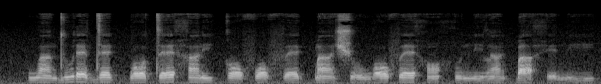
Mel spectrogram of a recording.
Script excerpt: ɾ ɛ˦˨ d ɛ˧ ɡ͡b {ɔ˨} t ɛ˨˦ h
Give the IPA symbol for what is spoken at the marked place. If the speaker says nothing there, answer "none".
ɔ˨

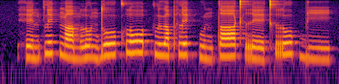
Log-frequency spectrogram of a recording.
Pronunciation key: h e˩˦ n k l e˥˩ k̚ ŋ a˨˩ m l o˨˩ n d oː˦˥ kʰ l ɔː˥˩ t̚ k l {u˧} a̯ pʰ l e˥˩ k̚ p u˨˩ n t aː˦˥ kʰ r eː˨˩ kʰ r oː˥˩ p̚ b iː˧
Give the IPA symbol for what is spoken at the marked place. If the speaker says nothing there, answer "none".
ɯ˧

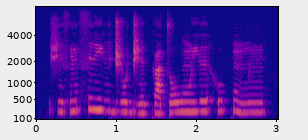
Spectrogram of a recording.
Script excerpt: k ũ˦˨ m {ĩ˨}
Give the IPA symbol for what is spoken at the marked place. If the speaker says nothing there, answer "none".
ĩ˧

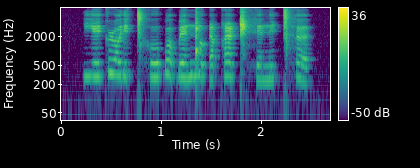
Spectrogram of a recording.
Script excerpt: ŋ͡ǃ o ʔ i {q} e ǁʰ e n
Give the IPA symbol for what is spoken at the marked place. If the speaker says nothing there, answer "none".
q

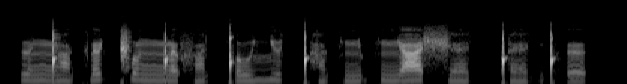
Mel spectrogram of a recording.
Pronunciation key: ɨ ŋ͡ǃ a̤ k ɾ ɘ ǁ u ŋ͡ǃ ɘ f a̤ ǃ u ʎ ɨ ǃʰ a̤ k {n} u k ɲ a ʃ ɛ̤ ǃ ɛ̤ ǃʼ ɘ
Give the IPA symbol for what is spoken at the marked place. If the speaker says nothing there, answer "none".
ɲ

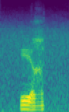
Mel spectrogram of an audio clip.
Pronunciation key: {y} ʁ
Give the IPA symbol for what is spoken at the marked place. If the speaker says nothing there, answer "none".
e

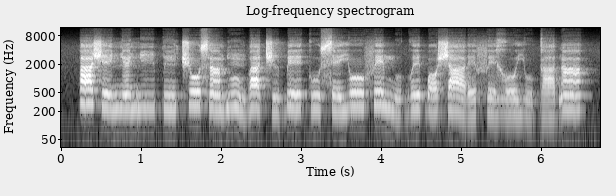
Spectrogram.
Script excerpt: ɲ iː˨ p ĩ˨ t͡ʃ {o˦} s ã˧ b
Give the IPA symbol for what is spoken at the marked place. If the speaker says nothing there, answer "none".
o˦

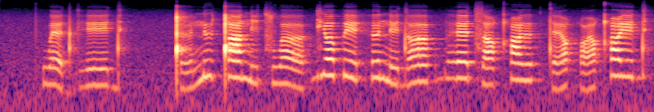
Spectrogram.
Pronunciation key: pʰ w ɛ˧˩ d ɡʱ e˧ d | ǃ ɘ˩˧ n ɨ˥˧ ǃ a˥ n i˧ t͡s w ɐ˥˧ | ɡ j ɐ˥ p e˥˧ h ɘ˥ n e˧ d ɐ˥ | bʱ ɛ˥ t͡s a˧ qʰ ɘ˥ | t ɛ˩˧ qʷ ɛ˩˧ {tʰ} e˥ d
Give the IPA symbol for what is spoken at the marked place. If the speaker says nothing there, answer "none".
qʰ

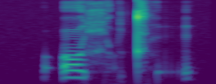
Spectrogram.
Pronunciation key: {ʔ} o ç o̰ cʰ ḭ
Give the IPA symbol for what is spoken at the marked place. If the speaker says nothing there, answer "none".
ʔ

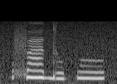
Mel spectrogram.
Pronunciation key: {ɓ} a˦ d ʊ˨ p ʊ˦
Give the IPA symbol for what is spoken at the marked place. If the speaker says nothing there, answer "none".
f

